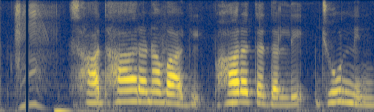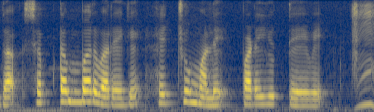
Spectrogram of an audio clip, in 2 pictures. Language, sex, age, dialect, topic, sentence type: Kannada, female, 25-30, Mysore Kannada, agriculture, statement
